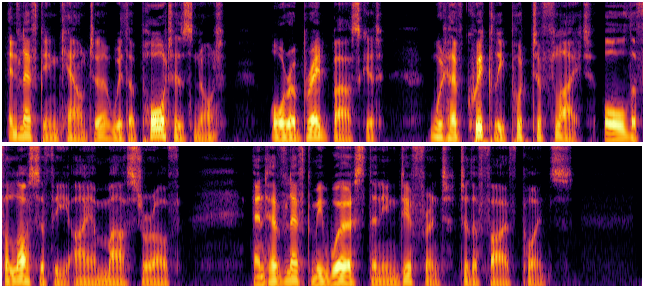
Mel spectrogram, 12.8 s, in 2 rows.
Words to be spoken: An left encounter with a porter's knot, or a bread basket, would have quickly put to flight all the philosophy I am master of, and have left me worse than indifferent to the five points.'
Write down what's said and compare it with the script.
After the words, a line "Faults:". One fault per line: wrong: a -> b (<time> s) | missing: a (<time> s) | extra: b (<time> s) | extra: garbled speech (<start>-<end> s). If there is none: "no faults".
An left encounter with a porter's knot, or a bread basket, would have quickly put to flight all the philosophy I am master of, and have left me worse than indifferent to the five points.'
Faults:
no faults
